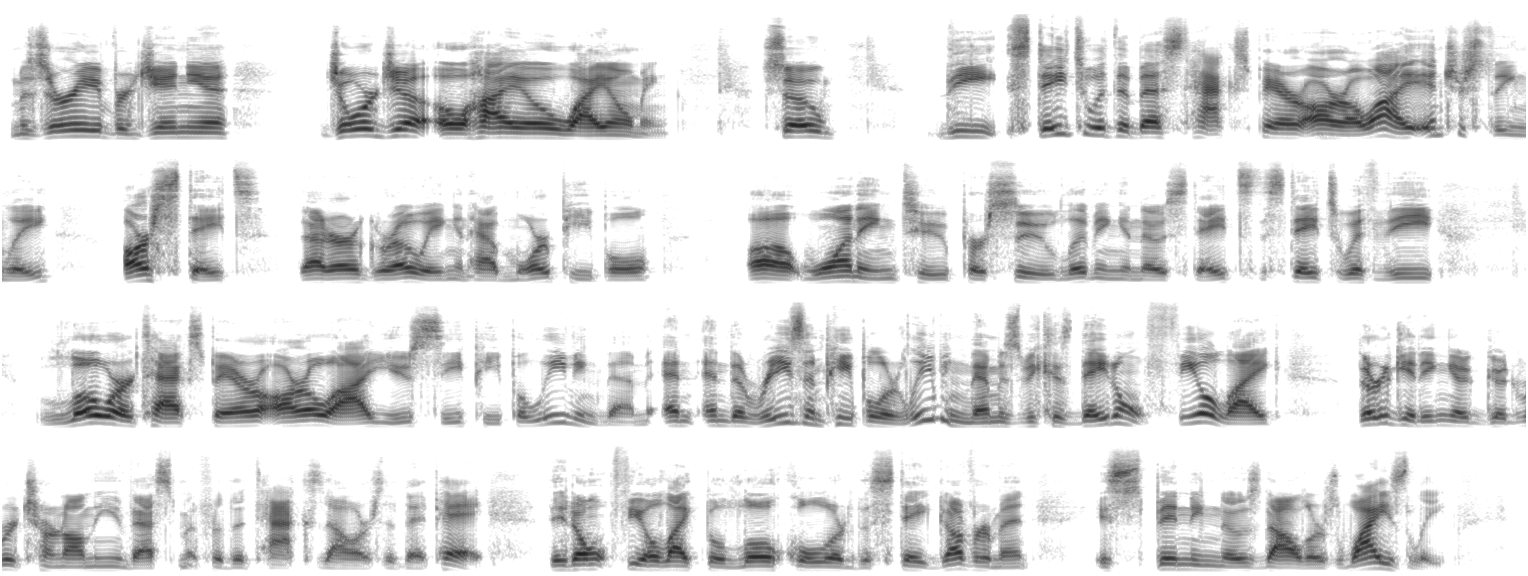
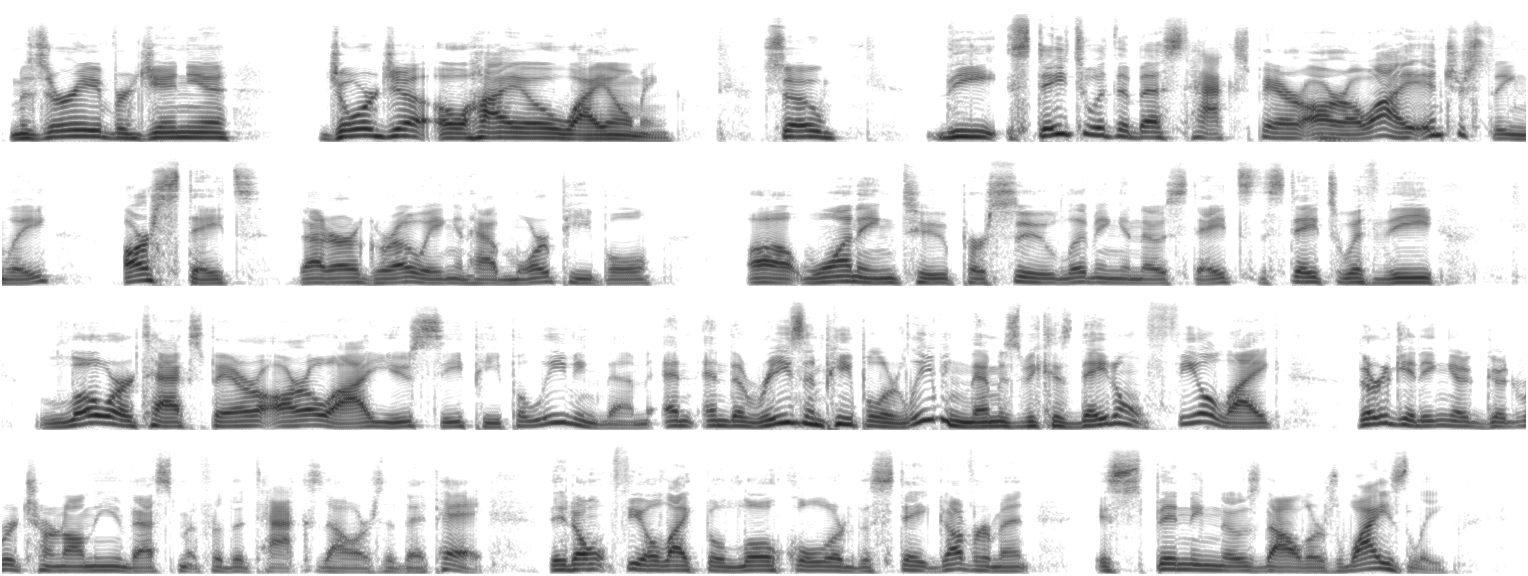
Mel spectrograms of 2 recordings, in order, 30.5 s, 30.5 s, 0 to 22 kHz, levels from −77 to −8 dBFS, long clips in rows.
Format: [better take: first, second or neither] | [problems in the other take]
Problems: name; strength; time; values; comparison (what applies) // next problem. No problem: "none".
second | thin; very; fading below 450 Hz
